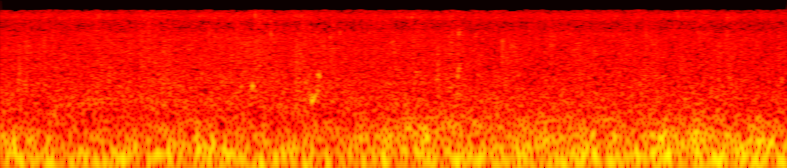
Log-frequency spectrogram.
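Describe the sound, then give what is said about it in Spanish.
A heavy rain downpour pours down without pause, a dense, loud, steady hiss with a deep continuous rumble beneath it. No voices are heard. “Entre tanto, las hermanas sonríen contemplando el aguacero cubierta hasta su techado.”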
